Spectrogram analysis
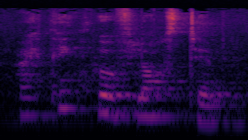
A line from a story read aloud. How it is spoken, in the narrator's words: Harry panted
